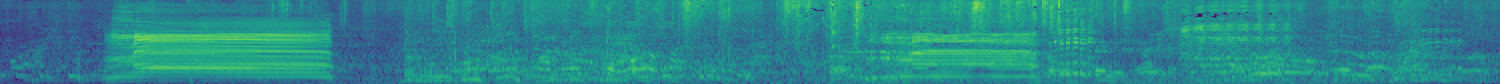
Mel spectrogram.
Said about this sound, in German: In den schmalen Gassen zwischen den Gebäuden bahnen sich Schafe den Weg in ihren Stall.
